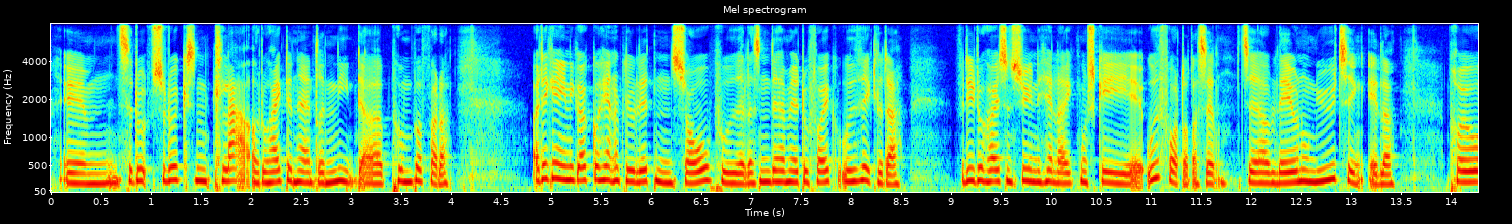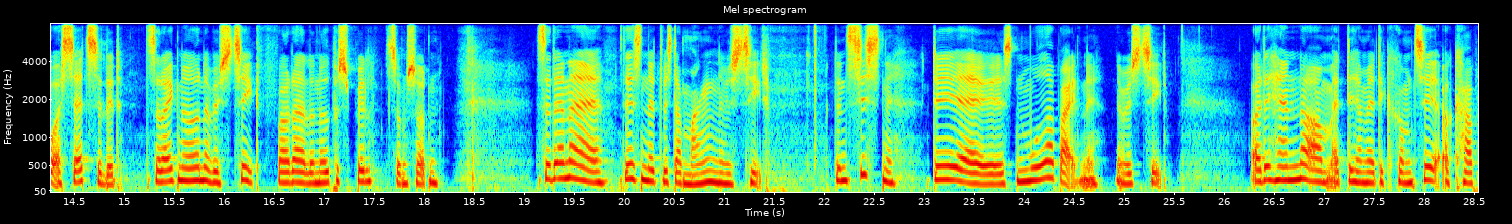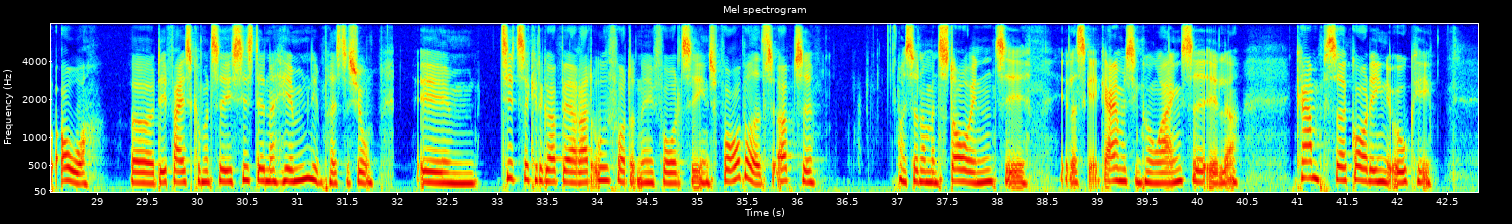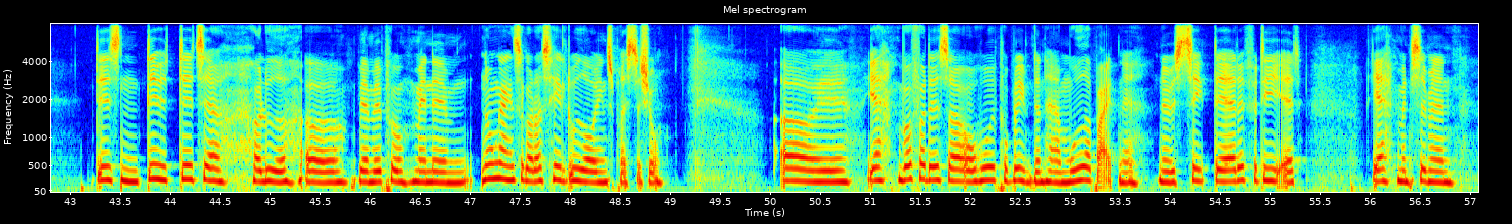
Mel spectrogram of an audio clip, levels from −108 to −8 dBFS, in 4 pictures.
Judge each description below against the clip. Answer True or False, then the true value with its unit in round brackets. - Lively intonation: False (2.9 semitones)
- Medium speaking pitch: False (205 Hz)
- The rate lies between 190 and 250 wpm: True (220 wpm)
